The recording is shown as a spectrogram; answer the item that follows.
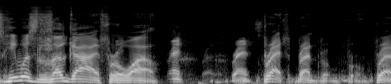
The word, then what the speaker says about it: Brent: Well, there's a nice thing about Brett. He was the guy for a while. Brent. Brett. Rhymes with rent.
